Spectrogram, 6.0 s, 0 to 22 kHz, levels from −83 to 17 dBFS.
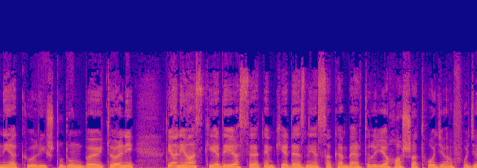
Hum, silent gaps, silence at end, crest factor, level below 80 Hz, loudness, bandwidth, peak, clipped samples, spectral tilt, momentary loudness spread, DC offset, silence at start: none; none; 0 s; 12 dB; -38 dBFS; -13 LUFS; 15.5 kHz; -2 dBFS; under 0.1%; -5.5 dB/octave; 4 LU; under 0.1%; 0 s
